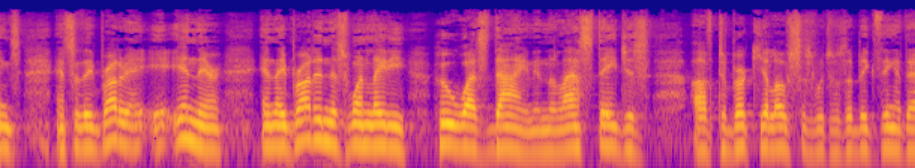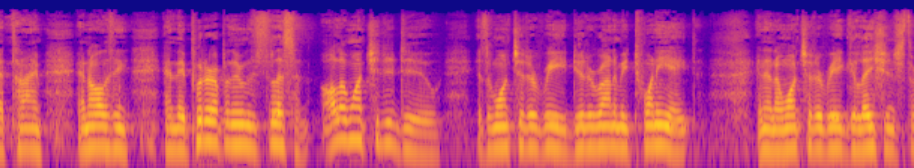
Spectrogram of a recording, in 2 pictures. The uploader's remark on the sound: is from the Sunday serivce on April 16, 2023 at Harvest Bible Church in Stockton, CA.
